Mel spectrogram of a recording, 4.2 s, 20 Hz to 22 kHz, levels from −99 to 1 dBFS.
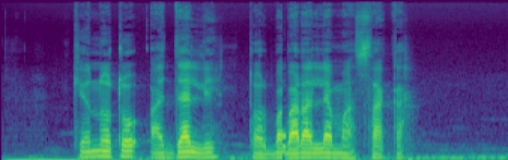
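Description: At 2.31 s the compressed stream carries damaged data: a stretch of bytes no longer forms valid frames, so the decoder misreads what it finds, loses its place in the stream and has to hunt for the next good frame header before it can resume. For roughly 70 ms, until 2.39 s, the speech gives way to a chirp, squawk, click or short hole.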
